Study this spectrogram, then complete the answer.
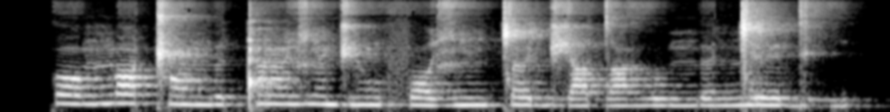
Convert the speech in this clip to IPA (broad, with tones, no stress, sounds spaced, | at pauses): k ɔ˨ ŋ ɒ˦˨ ǁ ɔ̃˨ ŋ ɘ˨ ǃ œ̃˦ ʑ ə̃˦ d͡ʒ ũ˨ f ɔ˨ ʑ ĩ˨ ǀ œ˦ d͡ʒ ɛ˨ dˤ ə˨ ɦ u˨ ŋ ɘ˦ ŋ͡ǀ e˦˨ d i̤˨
